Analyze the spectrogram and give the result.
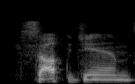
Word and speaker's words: Sufjan: What's making me happy this week is the music of Sufjan Stevens. I've heard of him, but I never can remember how to say his name correctly. Sufjan Stevens? Sufjan? Sufjan? – Soft Jam Stevens.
